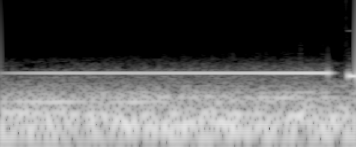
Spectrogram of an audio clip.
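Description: A single steady pure test tone held for about two seconds, of the kind played through earbuds in a hearing test that builds a personal hearing profile, over a low rumbling drone.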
